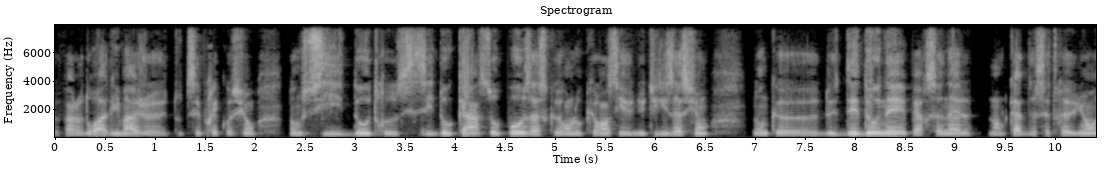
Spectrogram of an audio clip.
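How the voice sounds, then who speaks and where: Guy chairing a meeting, lowish voice, formal and wordy, stop-start, dry close sound. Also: a bit bright, no echo. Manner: formal, wordy, halting phrasing. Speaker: chairing official at a public meeting. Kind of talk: formal meeting address, semi-improvised. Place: indoor public meeting.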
